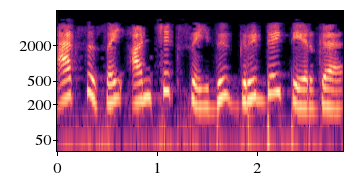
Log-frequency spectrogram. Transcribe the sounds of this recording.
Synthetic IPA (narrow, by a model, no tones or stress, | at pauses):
aːksɐsɐɪʔɐɳt͡ʃɛksɛjðɯɡɪɾɪɖːɐɪt̪eːɾɣɐ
